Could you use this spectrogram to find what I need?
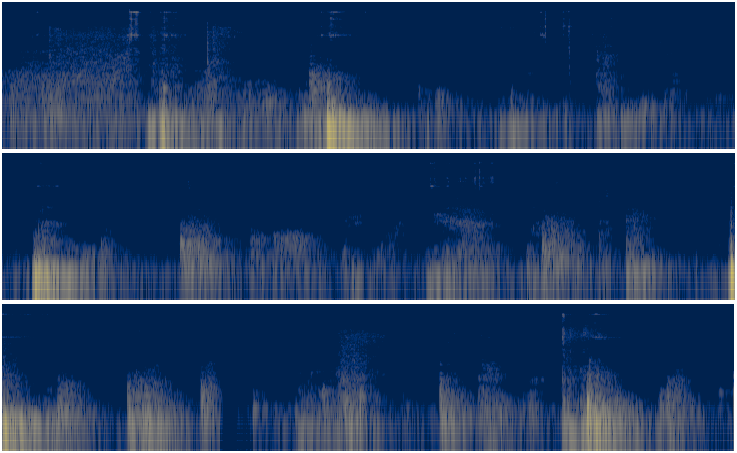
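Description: Cushions thump softly as they are set down.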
